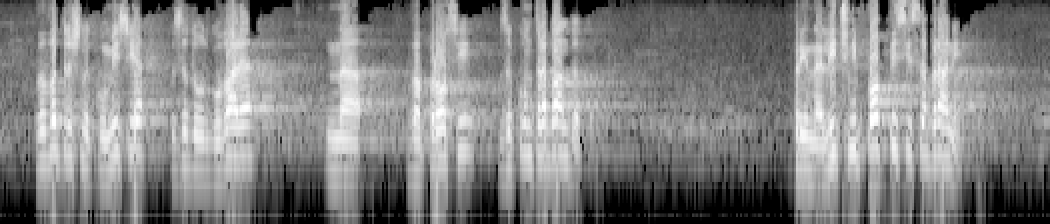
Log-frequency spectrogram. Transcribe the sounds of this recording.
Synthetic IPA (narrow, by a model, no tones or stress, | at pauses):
vɐvɤt̪ɾɛʃnəkomisijəzɐd̪ɐod̪ɡovaɾʲə | nɐvɐpɾɔsizɐkont̪ɾɐband̪ət̪ə̥ | pɾinɐlit͡ʃnipɔt̪̚pisisɐbɾanḭɛ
